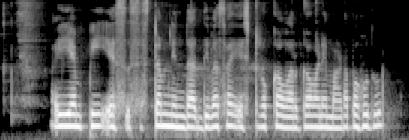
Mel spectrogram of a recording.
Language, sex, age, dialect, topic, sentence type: Kannada, female, 18-24, Northeastern, banking, question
